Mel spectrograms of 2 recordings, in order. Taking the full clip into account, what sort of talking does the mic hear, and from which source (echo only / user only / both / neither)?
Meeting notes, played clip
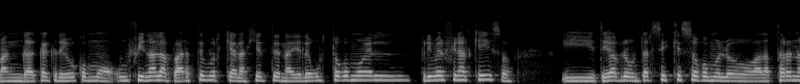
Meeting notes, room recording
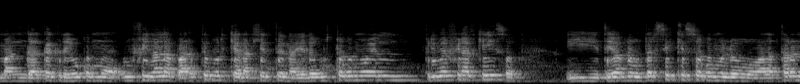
echo only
